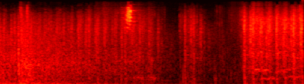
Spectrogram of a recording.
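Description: Rapid bursts of automatic gunfire in a competitive first-person shooter match, loud and dense with overlapping shots, a brief dip in the middle before another burst kicks back in.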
